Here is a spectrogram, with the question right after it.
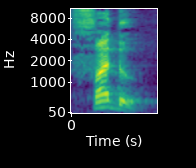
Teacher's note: یہ دال ساکن ہے، اس پہ قلقلہ کریں.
